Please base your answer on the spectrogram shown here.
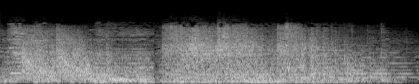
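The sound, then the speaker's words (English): Loud starship phaser fire sound effect forms a dense, roaring barrage. The fire continues almost without a break, dipping briefly about midway before surging again. “All phaser banks, maintain firing rate.”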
